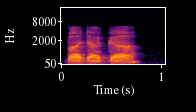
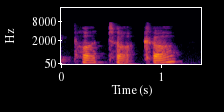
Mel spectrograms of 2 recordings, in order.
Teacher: voiceless stops, which are P, T, and K, become aspirated, said with a puff of air at the start of a word or a stressed syllable, but not after an S.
